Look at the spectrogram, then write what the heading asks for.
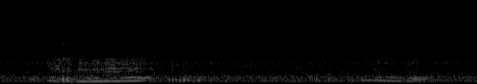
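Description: An English Bulldog puppy snores in low, rumbling, wheezy breaths.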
